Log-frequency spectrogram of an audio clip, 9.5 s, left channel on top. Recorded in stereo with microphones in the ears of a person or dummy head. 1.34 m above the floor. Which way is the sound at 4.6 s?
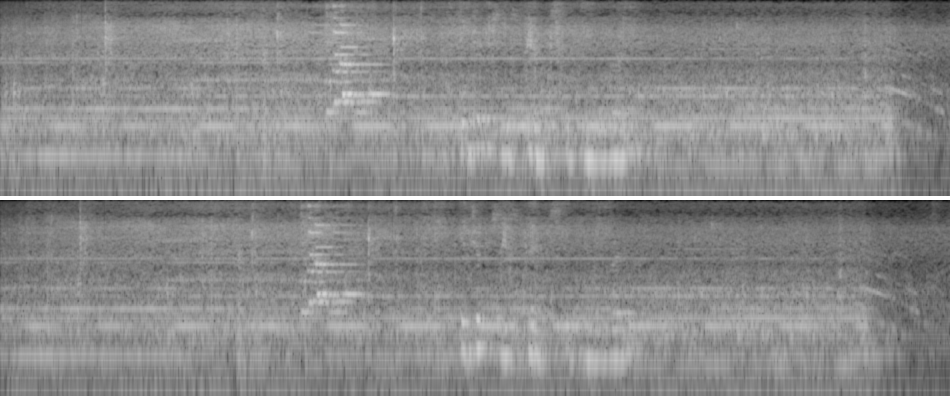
45° right (ahead or behind).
